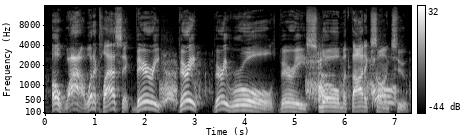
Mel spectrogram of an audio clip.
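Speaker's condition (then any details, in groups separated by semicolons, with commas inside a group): No condition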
